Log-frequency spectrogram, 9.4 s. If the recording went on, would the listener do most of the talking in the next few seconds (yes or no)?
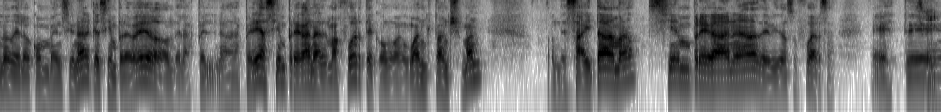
no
